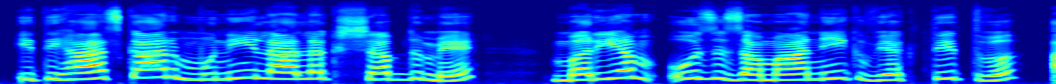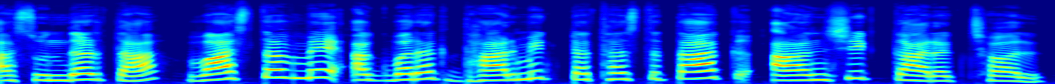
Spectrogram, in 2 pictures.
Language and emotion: Maithili, neutral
